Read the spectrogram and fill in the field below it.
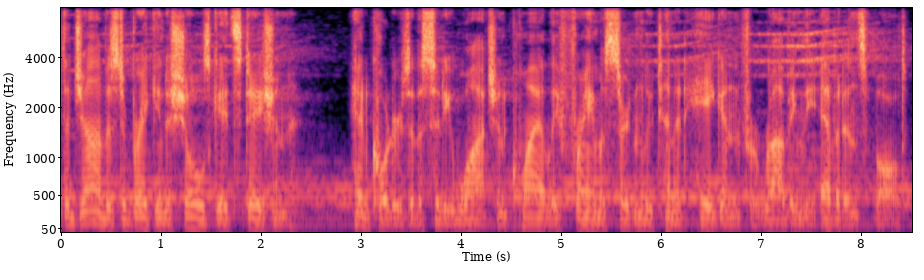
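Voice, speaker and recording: A man playing a cynical, world-weary master thief in a video game, narrating in a deadpan, sardonic way. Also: a bass voice, moderate pace, gravelly, exaggerated voice. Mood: guarded, matter-of-fact. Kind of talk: scripted first-person game briefing narration. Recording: loud music under the voice. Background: music.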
